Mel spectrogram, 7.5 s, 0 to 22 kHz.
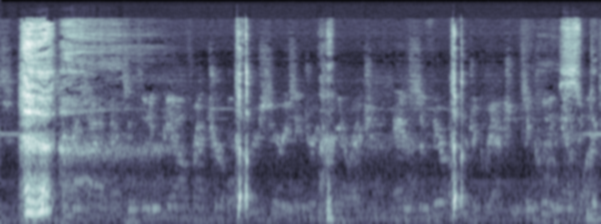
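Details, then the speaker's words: Adult in a cancer study with intractable hiccups and choking spasms, episode since 4:45 a.m. and worsening: a loud throaty catch, then several abrupt sharp hiccup bursts at irregular intervals in a quiet room; persistent hiccups. "I know that the hiccups will probably stop before I get there because they like to stop for doctors"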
